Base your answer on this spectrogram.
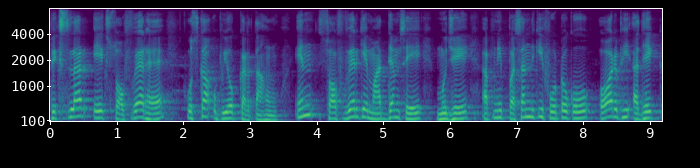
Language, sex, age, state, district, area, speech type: Hindi, male, 30-45, Madhya Pradesh, Jabalpur, urban, spontaneous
